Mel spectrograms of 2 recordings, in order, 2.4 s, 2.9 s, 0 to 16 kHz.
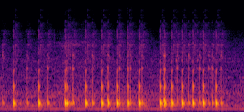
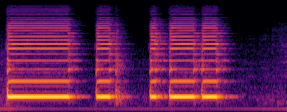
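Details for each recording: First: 1982 Fiat 124 Spider horn, reassembled and bench-powered from a power supply: quick bursts of dull rattling buzz with no real horn note; rusted diaphragm flutters but the horn won't sound. Failed horn diaphragm. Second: 1982 Fiat 124 Spider horn, previously not working, tested with key on after power wire attached and ground wire run to grounding pod; several loud clear honks of varying length at steady full strength; horn now works properly.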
